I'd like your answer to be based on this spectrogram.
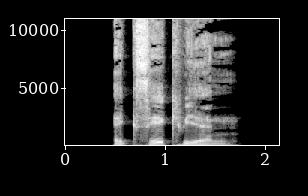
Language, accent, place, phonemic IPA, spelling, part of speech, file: German, Germany, Berlin, /ɛkˈseː.kvi.ən/, Exequien, noun, De-Exequien.ogg
- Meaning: exequies, funeral rites, generally consisting of Mass, procession, and burial (not including non-liturgical parts of the funeral, such as the usual reception)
